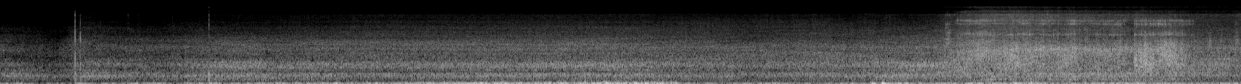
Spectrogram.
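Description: Longboard wheels rolling fast on asphalt, with wind noise on the microphone. About nine and a half seconds in, a hissing slide of urethane wheels on asphalt with a high whine runs for about two seconds, as the rider puts a gloved hand down to slide.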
